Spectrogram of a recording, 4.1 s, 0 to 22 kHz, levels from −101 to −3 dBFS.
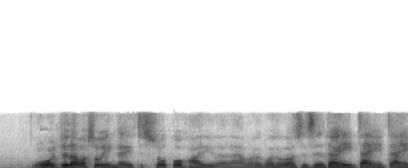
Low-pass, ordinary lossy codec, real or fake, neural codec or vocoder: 7.2 kHz; AAC, 32 kbps; fake; codec, 16 kHz in and 24 kHz out, 0.6 kbps, FocalCodec, streaming, 2048 codes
